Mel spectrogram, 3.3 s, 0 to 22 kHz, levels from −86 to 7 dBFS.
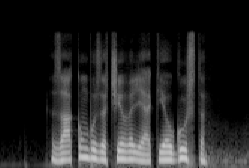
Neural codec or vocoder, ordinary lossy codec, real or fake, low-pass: codec, 24 kHz, 0.9 kbps, WavTokenizer, large speech release; none; fake; 10.8 kHz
